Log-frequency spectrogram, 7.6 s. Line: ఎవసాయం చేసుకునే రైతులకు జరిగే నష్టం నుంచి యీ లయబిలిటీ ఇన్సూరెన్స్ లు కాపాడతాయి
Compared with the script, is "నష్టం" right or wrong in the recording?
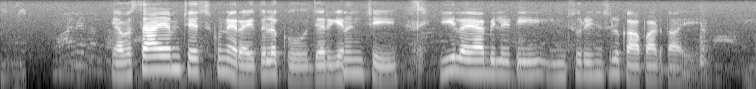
wrong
